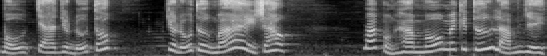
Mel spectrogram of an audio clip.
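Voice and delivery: shaking with rage. Turning to question their mother after shouting, voice trembling with anger. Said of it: "giọng run lên vì giận".

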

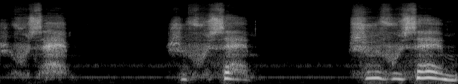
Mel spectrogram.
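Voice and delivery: whispered and panting, very close to the mic. Walking behind Christiane on the path, a voice speaks close to her ear, panting. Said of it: "une voix haletante qui lui disait, presque dans l'oreille".

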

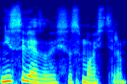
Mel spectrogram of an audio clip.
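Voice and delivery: plain reading voice

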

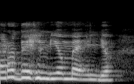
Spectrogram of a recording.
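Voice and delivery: panting, holding back laughter. Anna replies while fighting back a strong urge to laugh, panting, holding back laughter. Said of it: "ansimò Anna, ricacciando indietro una gran voglia di ridere".

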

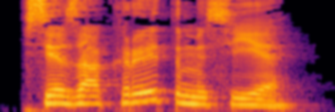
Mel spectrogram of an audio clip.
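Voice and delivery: plain

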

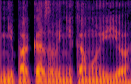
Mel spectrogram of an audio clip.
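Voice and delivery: plain reading voice

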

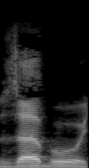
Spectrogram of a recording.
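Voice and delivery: ordinary delivery

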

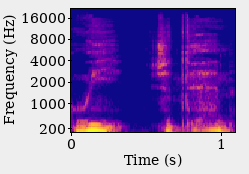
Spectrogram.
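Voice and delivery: crying out. A man answers the tsarina's question, crying out. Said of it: "s'écria Blodine".

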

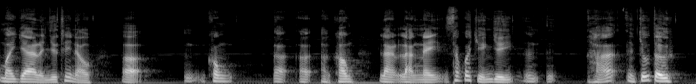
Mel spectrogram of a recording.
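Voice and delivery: trembling, frightened stammering. A frightened man, pale, questions old tư; trembling, stammering question. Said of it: "tái mặt run run hỏi ông Tư".

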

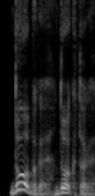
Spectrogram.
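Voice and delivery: plain

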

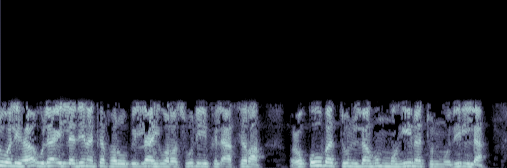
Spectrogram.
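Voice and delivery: ordinary delivery

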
